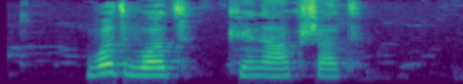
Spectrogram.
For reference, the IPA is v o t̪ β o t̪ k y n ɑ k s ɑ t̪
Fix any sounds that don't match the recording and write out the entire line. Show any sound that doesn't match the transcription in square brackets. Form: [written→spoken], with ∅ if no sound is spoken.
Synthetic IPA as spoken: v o t̪ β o t̪ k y n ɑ k [s→ʃ] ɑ t̪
